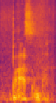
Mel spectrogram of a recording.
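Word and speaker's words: opossum: There's an O, it's O-Possum, but Possum. – Right. – The O is silent.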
